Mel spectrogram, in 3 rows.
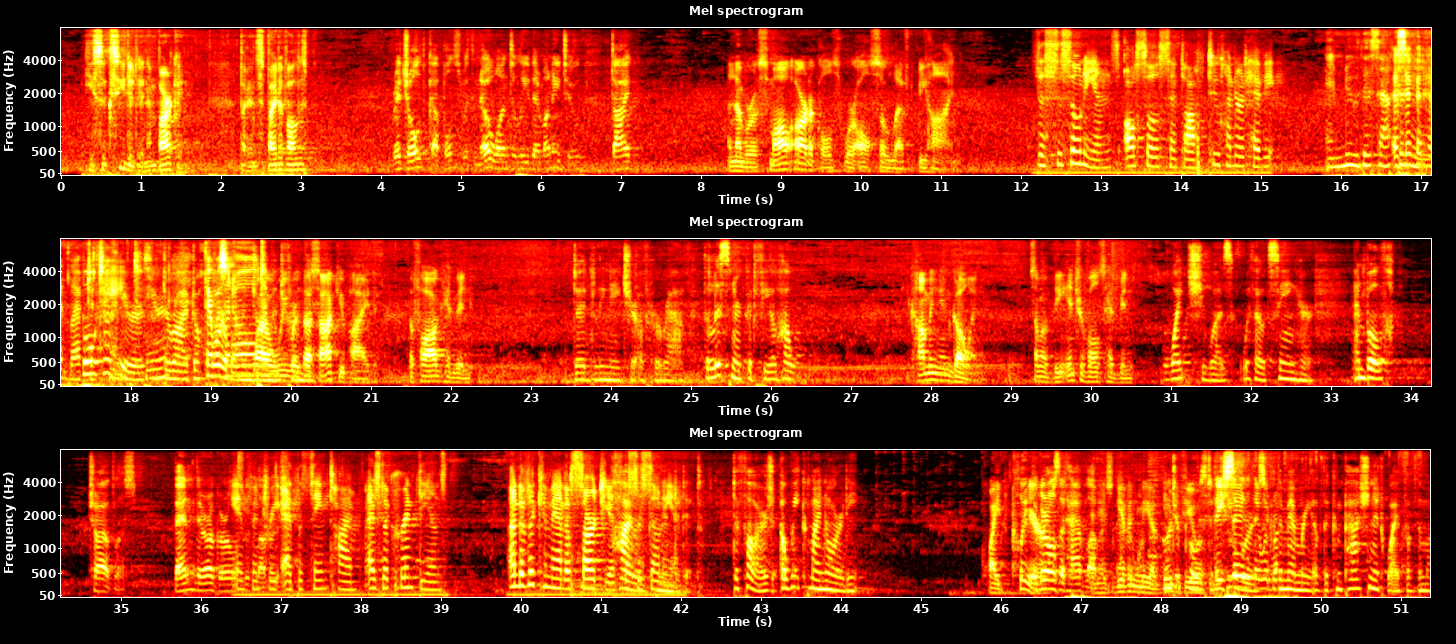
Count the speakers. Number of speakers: seven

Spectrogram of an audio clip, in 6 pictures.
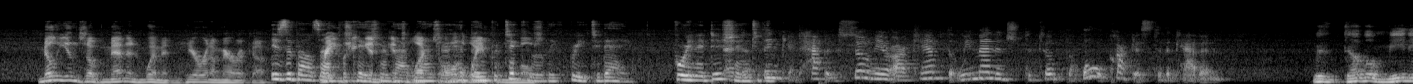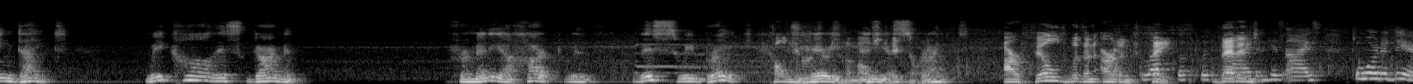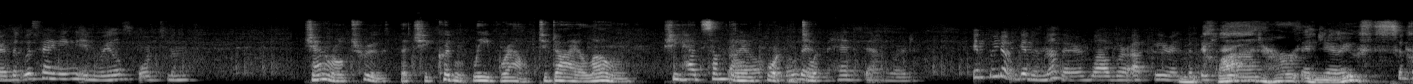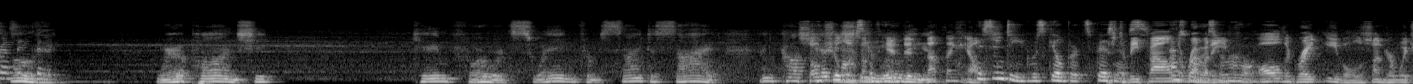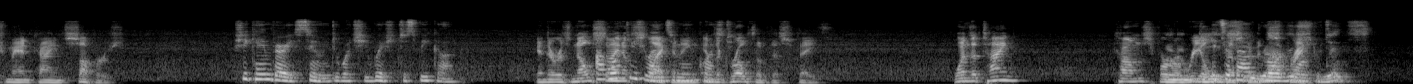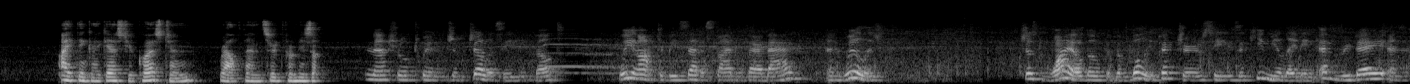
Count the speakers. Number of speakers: four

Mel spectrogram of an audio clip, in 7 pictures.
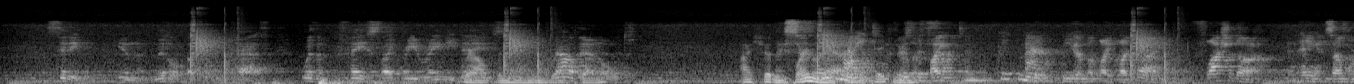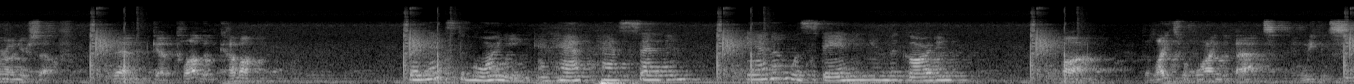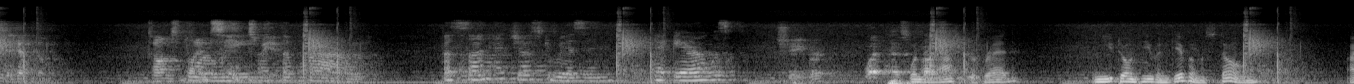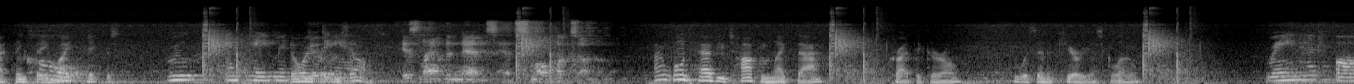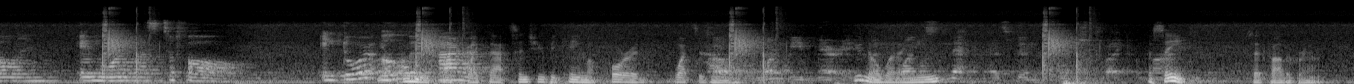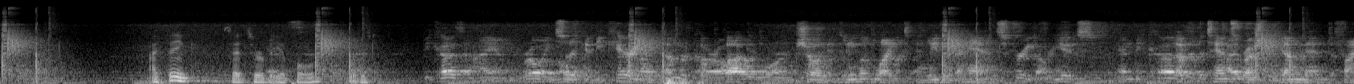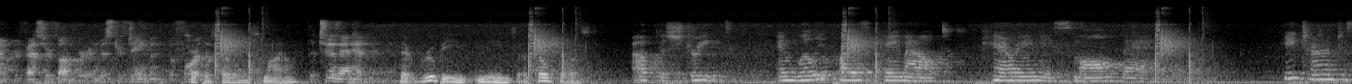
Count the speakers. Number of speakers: four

